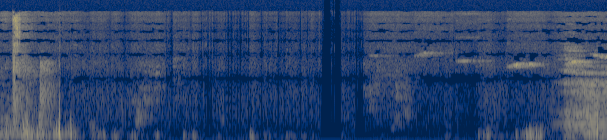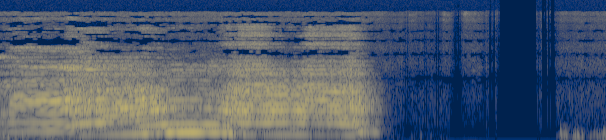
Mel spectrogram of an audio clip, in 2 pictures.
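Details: Hallikar stud bull with two teeth at Thattikere gives one long, full moo of about three and a half seconds, rising then sagging at the end, with soft knocks and rustling before and after.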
